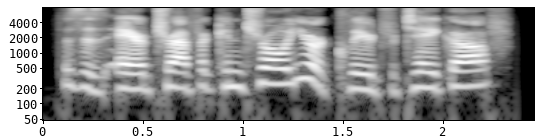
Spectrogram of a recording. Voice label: Tower Cleared, Air Traffic Controller, female; Pa Announcement; VoiceBox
